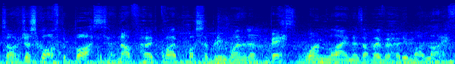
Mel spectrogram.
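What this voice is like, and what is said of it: British accent. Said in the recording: “Some guy over in Great Britain So it's a news involving a fun accent.”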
